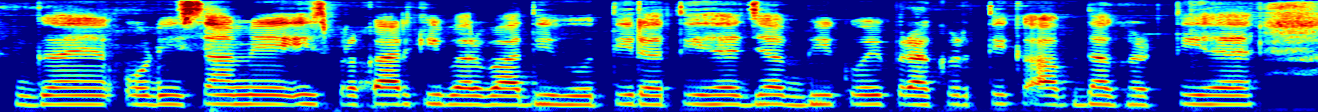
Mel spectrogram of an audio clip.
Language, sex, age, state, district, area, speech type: Hindi, female, 30-45, Uttar Pradesh, Mau, rural, read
